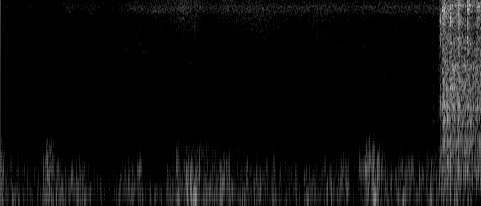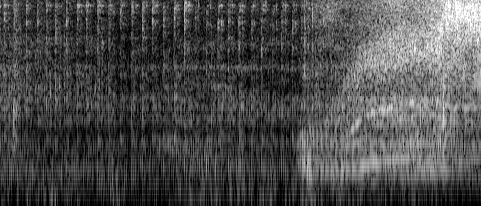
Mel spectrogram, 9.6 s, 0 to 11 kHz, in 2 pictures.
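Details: STIHL FS 56 RC trimmer with AutoCut C 26-2 head, just restrung and started: small two-stroke buzzes steadily, then rises to a smooth, even, higher rev while the line is tapped out; running healthy.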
